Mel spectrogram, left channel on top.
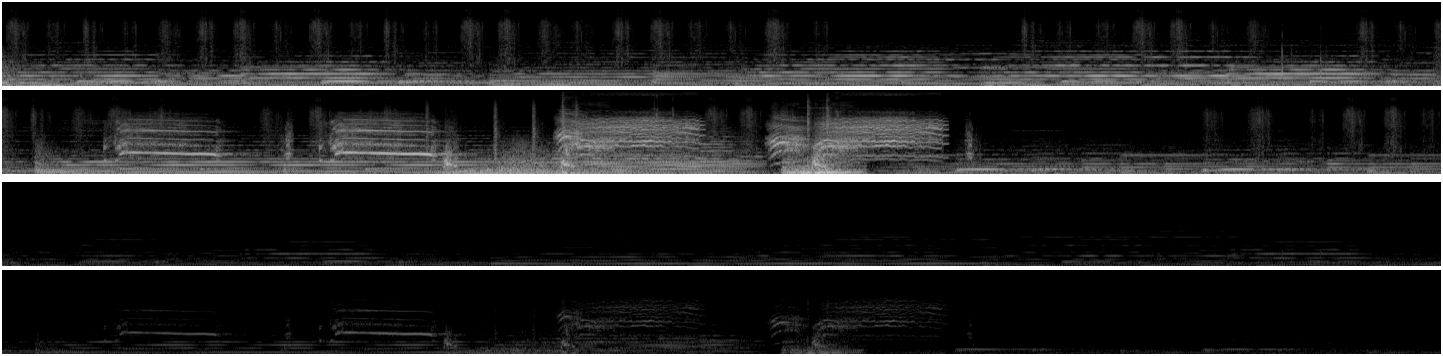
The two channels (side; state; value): right; quieter; 25.6 dB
